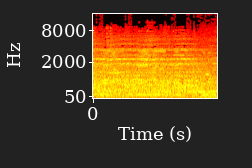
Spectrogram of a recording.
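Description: Steady rushing roar of a large musical fountain's water jets, with show music and crowd voices underneath.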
